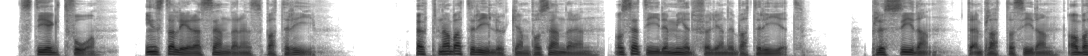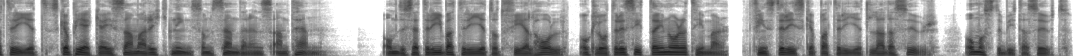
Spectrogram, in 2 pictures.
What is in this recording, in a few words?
se informative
